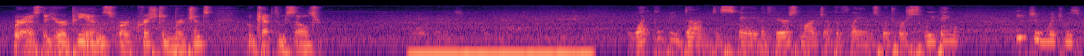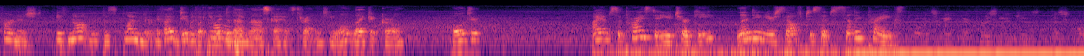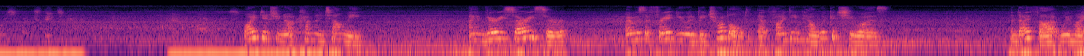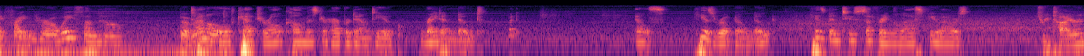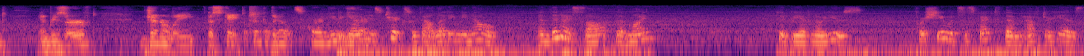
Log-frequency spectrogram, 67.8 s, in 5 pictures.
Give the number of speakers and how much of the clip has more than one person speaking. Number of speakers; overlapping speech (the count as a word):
six, about 7%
